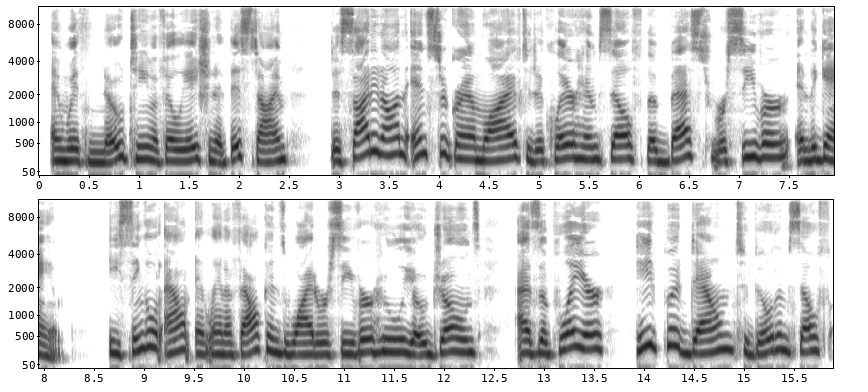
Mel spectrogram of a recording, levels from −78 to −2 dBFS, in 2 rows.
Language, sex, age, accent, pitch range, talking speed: English, female, 20-39, American, 195-245 Hz, 145 wpm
